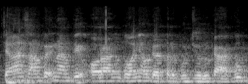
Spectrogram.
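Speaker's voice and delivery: ordinary talk, nothing marked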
